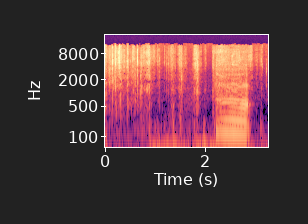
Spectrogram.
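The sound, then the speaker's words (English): Paper entries for a prize draw rustle and crinkle as they are stirred around, a scratchy crunching that lasts a couple of seconds before a brief voice. “Time for this week's draw. Stir it around in a bit.”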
